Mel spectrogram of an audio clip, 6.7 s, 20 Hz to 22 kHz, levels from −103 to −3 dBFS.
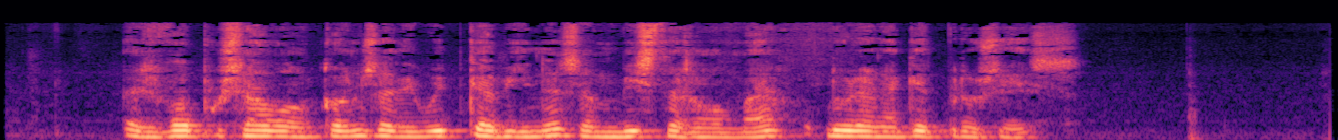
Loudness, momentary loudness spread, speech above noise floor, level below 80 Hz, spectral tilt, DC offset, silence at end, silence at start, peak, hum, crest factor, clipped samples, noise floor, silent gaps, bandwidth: -20 LUFS; 11 LU; 45 dB; -56 dBFS; -6 dB/octave; under 0.1%; 1.3 s; 0.65 s; -4 dBFS; none; 18 dB; under 0.1%; -64 dBFS; none; 11.5 kHz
